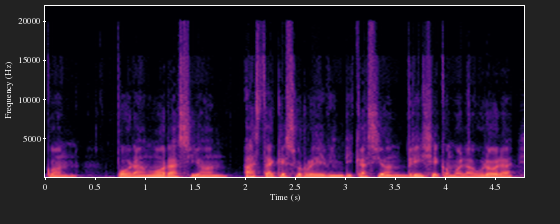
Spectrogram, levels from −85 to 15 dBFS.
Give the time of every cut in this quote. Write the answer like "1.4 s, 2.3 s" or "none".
2.0 s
